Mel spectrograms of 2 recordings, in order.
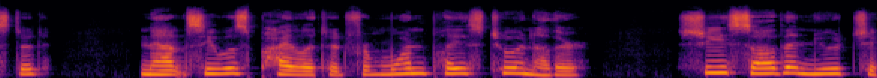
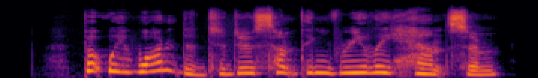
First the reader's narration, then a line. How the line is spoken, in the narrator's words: Allie cried in disappointment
